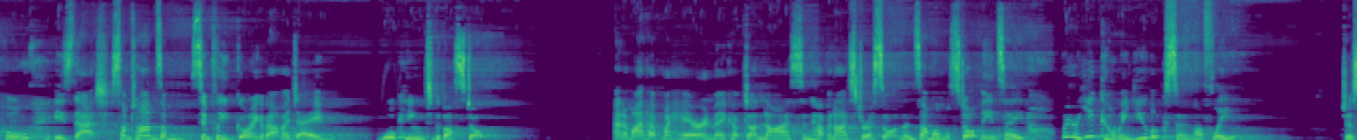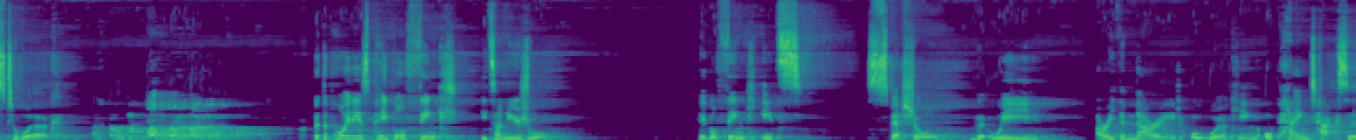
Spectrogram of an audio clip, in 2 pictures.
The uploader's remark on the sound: Audience Q&A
